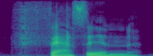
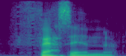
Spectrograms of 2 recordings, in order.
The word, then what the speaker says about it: fasten: Next is fasten. Fast with an ET, but you don't pronounce the T. You say fasten for some reason.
